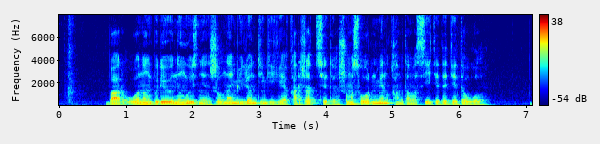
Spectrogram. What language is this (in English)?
Kazakh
